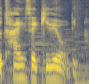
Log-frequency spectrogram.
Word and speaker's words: 懐石料理: 或者是怀石料理，嗯、在日文里面，会席料理跟怀石料理发音都是一样，都是开 seki 料理。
